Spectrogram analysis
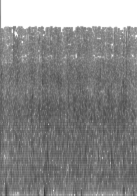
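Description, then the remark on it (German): An audience at a church service claps together after an announcement inviting everyone to a shared meal, a steady, dense burst of applause, many hands blending into a continuous patter at moderate loudness, holding evenly for a few seconds with no voices standing out. “Ja, nicht nur klatschen, auch hingehen, ne?”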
